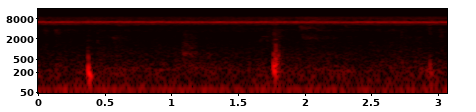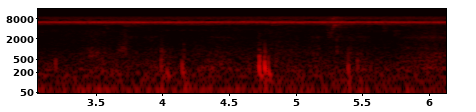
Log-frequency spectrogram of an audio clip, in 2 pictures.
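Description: Insect chorus: a steady high-pitched trill, with a few faint soft taps scattered through it.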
